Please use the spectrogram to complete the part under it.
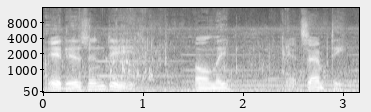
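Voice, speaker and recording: Precise, rational space scientist. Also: male voice, on the low side, expressive, measured pace, loud music behind the voice. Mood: observant, dry. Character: rational, thoughtful male scientist crewman. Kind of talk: dramatic science fiction audio drama.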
